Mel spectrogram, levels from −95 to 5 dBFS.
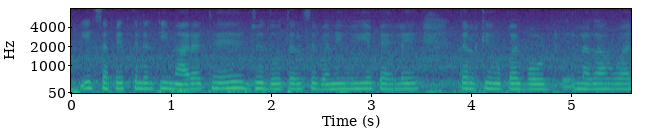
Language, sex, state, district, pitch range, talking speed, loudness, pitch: Hindi, female, Bihar, East Champaran, 185-200 Hz, 225 wpm, -34 LUFS, 190 Hz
